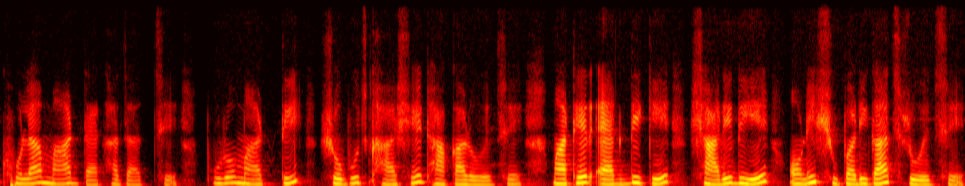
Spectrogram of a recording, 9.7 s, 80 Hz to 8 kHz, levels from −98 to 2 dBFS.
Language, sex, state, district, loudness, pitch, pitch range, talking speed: Bengali, female, West Bengal, Jalpaiguri, -31 LUFS, 205 Hz, 190-235 Hz, 120 wpm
